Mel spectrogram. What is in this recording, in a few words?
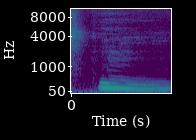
oldman dialogue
